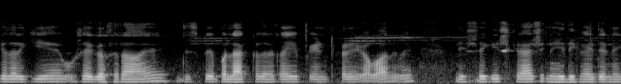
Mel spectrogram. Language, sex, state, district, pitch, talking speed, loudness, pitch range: Hindi, male, Haryana, Rohtak, 125 Hz, 210 wpm, -22 LUFS, 120-130 Hz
